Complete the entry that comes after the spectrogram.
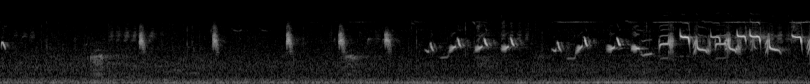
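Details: A Northern mockingbird sings sharp single notes at about one-second intervals, then a string of quick zigzag whistles that builds into a dense, loud tangle of varied notes.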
